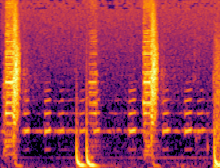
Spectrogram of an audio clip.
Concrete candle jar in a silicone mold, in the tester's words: Do you hear that? It's already ready to be demolded.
